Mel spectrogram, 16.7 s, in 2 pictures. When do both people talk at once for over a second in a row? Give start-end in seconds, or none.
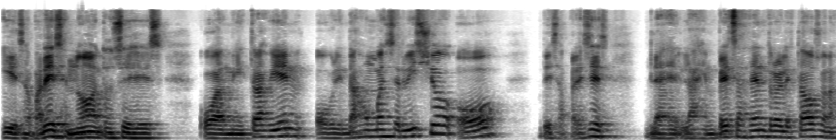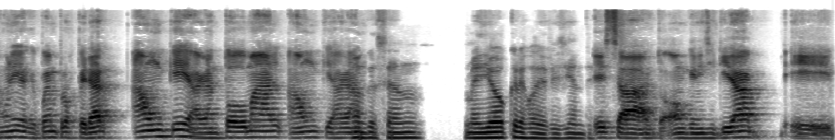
none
